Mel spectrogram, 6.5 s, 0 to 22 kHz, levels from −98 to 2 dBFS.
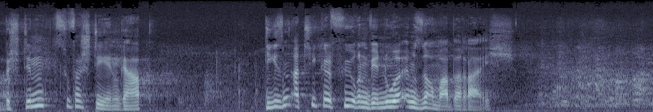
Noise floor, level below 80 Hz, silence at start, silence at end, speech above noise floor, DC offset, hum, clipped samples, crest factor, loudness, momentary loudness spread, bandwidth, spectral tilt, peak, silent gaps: -50 dBFS; -60 dBFS; 0 s; 0 s; 21 dB; under 0.1%; none; under 0.1%; 20 dB; -30 LUFS; 22 LU; over 20 kHz; -4 dB/octave; -10 dBFS; none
